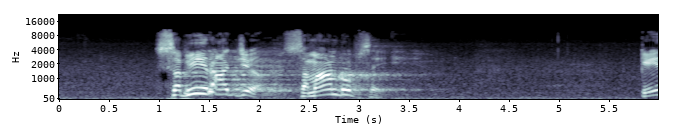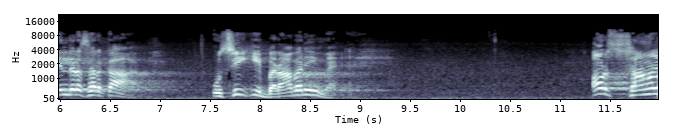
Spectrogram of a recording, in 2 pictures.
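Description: An elderly man speaks calmly and slowly into microphones, with pauses.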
